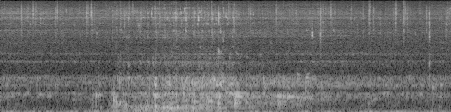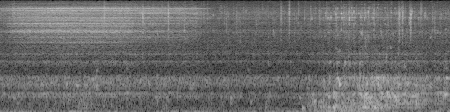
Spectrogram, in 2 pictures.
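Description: Bubbles rumble and gurgle as a diver breathes out underwater.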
